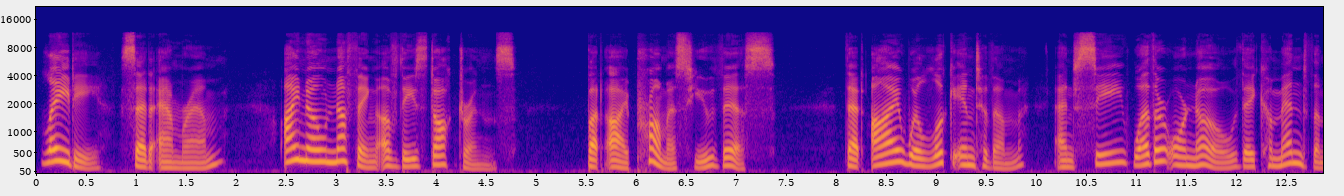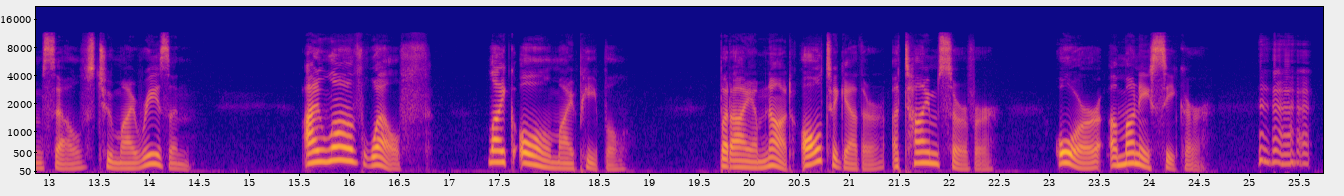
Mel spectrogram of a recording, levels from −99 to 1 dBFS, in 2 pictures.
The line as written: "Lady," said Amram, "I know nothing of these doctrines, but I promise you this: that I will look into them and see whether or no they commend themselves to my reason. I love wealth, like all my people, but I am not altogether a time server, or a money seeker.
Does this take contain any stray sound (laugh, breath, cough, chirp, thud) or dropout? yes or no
yes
